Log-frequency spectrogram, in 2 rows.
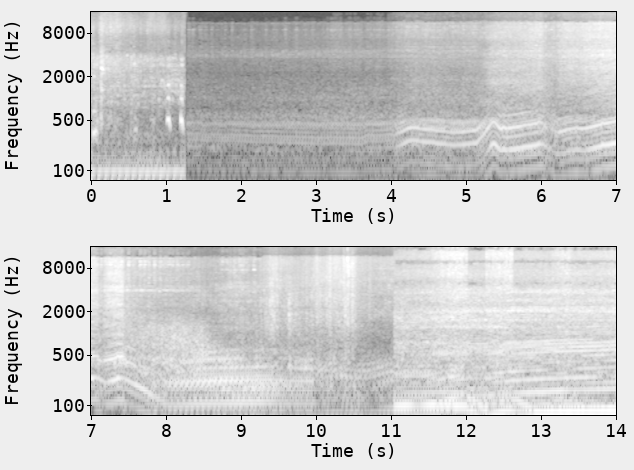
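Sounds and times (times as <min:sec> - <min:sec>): vehicle engine revving: 0:03.9 - 0:14.0.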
